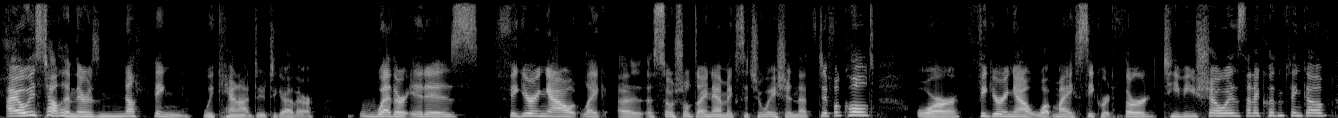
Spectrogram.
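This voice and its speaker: A woman in her thirties, a filmmaker guest in casual chat, talking in animated, laughing bursts. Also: medium pitch, moderate pace, clean tone, no room sound, studio quality.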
